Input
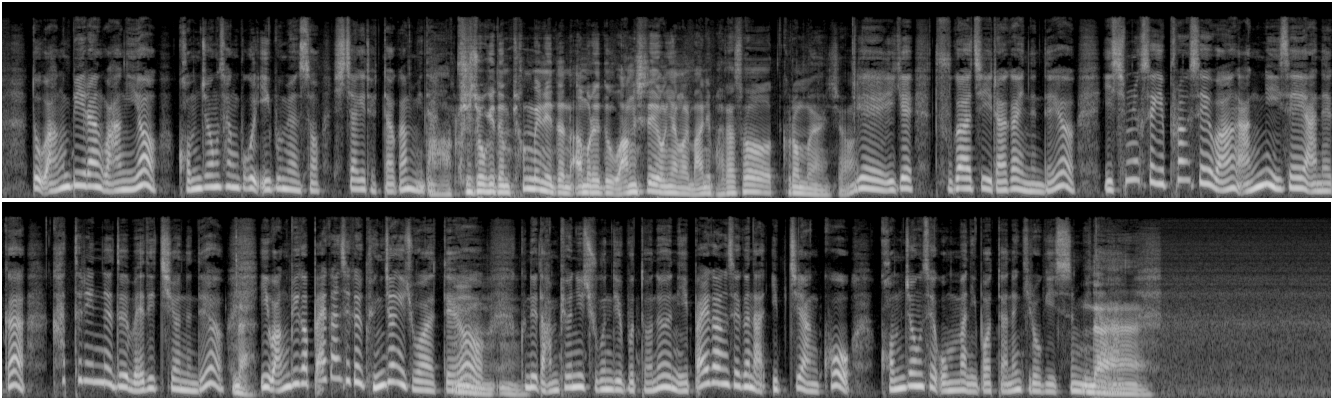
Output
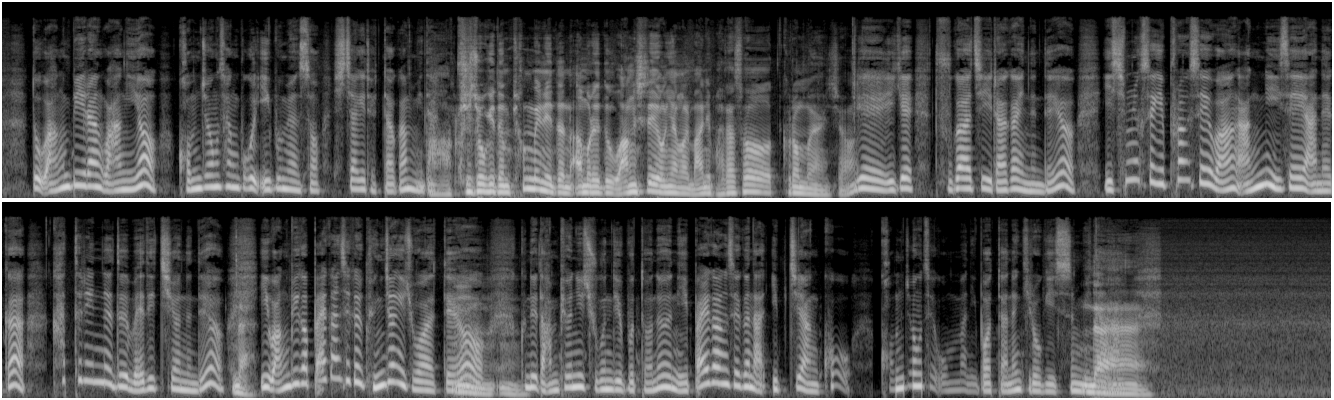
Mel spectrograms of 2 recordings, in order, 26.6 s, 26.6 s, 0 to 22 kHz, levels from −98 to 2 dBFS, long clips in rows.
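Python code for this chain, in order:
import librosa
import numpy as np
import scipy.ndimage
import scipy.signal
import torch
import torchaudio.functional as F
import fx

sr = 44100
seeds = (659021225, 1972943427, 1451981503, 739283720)

y = fx.level_steps(x, sr, step_db=20, at=(21.6, 23.08), fade=0.02)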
